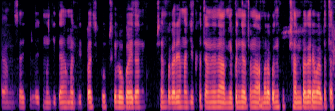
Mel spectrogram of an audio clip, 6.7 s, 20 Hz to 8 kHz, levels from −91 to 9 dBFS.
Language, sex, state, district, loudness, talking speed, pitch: Marathi, male, Maharashtra, Chandrapur, -17 LUFS, 205 wpm, 135 Hz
